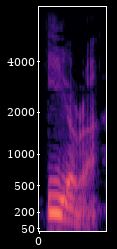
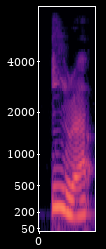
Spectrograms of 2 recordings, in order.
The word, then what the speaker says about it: era: i said era yes british english era american english era or era right when we speak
